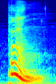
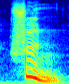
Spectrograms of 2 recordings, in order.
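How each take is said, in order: First: The word begins with a p sound. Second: The word begins with an f sound. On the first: It follows a number ending in ten. "the other pronunciation of fun, and that is pung" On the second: It follows a number ending in five. "after a five, we pronounce this one fun"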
